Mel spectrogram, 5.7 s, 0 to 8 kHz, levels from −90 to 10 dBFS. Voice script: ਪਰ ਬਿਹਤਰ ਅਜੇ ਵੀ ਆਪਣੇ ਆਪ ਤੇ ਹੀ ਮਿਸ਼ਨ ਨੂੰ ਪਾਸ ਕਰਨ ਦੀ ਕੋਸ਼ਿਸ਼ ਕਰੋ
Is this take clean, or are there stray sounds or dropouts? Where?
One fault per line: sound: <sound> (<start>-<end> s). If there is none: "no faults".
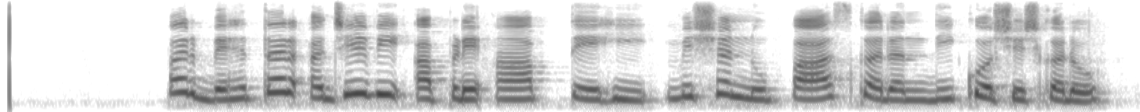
no faults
